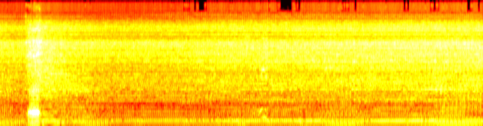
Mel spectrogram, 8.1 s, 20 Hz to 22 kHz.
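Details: 1977 Honda XL75 single, first start on one kick, carb not yet cleaned, running with choke on: steady, even putter with slight rev lift, no knocks or misses; runs pretty good, not smoking, fuel seeping around float bowl.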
